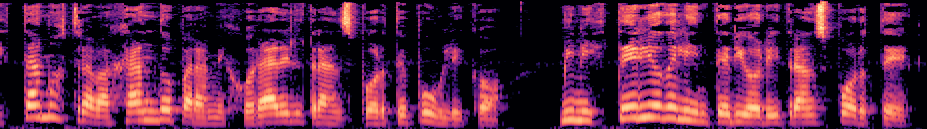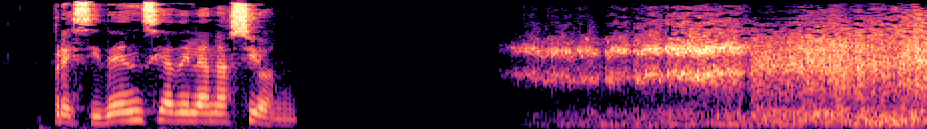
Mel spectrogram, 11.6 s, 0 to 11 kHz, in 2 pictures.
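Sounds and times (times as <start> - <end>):
speech: 0.0 - 7.7
car tires skidding with a loud screech: 9.0 - 11.5
engine and road rumble: 9.0 - 11.5.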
